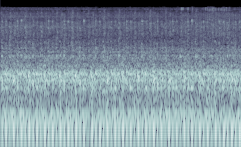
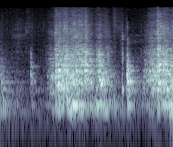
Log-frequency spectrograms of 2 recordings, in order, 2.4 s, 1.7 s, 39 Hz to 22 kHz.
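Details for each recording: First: 1969 VW Beetle air-cooled flat-four at idle, after fitting a new Pertronix distributor and adjusting the ignition timing: an even, steady idle with regular pulses and no stumble or knock. Running better. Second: 1969 VW Beetle engine turned by hand: slow dry rasping scrape each turn as the squirrel-cage cooling fan behind the generator rubs the shroud, which caused a high whine on a test drive; the fix is loosening the generator bolts to realign it.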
